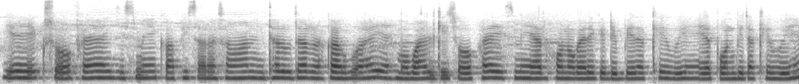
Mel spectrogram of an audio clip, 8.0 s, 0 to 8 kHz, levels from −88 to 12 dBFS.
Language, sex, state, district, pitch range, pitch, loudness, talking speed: Hindi, female, Bihar, West Champaran, 205-225 Hz, 215 Hz, -19 LUFS, 215 wpm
